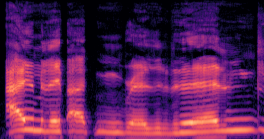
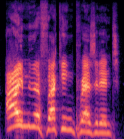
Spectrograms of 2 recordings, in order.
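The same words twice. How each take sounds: First: It is said slowly, like slow motion. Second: It is said at normal speed.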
